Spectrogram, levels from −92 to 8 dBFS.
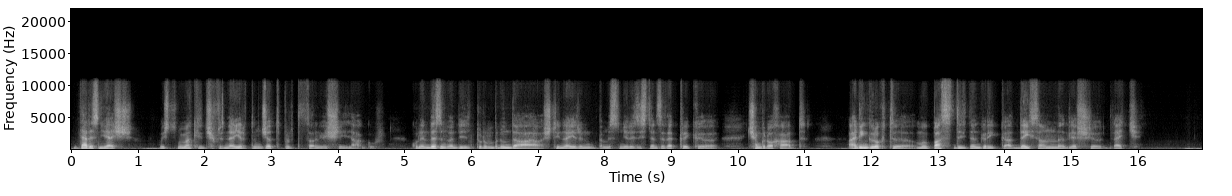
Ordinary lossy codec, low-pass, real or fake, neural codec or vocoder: none; 10.8 kHz; fake; codec, 16 kHz in and 24 kHz out, 0.6 kbps, FocalCodec, streaming, 4096 codes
